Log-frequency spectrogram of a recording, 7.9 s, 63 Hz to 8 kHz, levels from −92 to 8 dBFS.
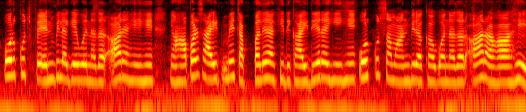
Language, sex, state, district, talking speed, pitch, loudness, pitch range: Hindi, female, Uttar Pradesh, Jyotiba Phule Nagar, 230 wpm, 250 Hz, -24 LUFS, 235-270 Hz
